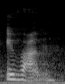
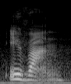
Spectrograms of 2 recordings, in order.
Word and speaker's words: Ivan: in the story is the homeless ivan i guess you would say in english and in russian we will say ivan ivan the next character we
